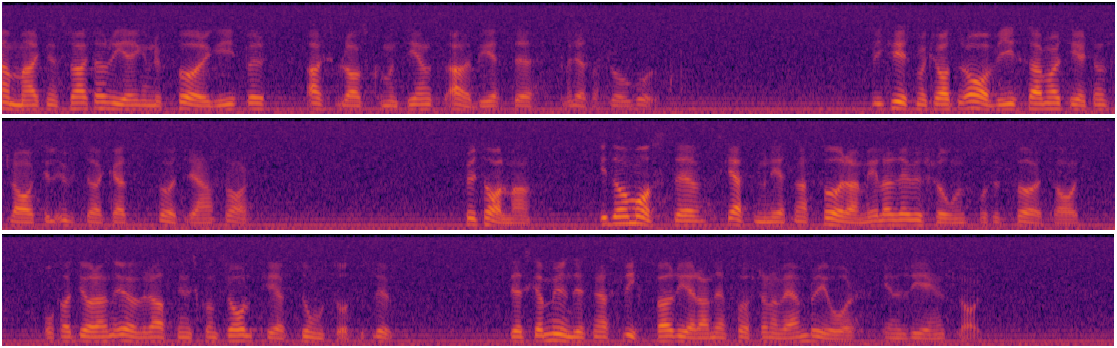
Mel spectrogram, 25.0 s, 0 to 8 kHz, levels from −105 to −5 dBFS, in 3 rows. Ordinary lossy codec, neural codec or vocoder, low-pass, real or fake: none; none; 7.2 kHz; real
